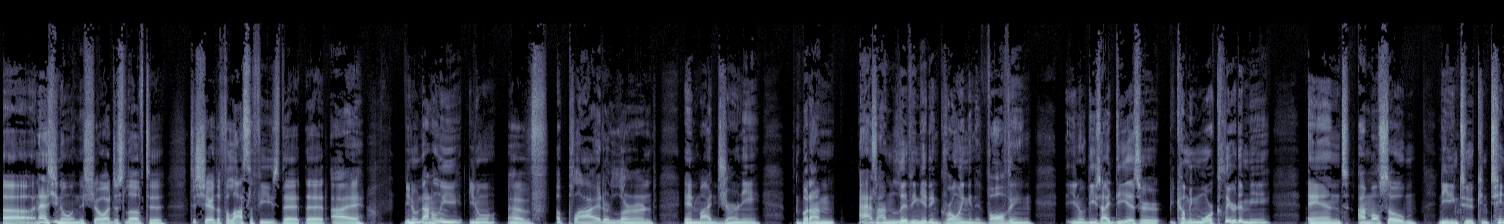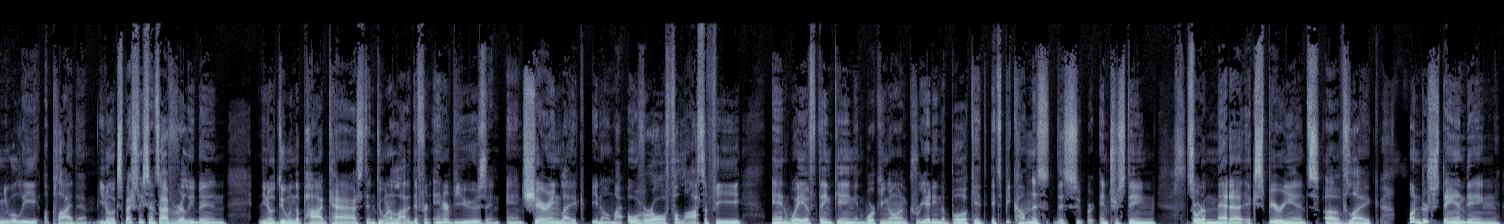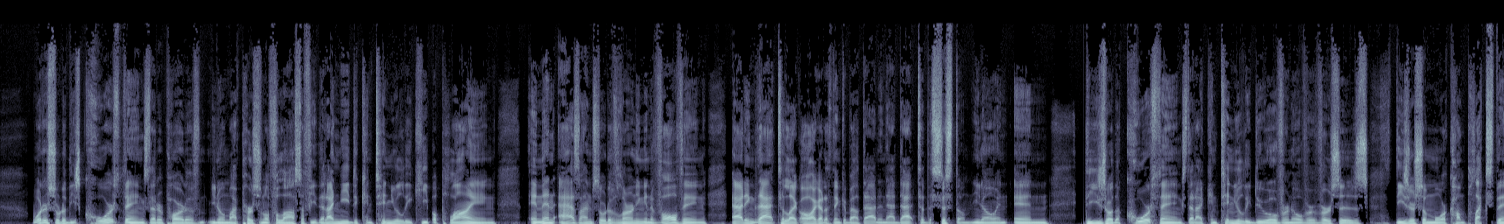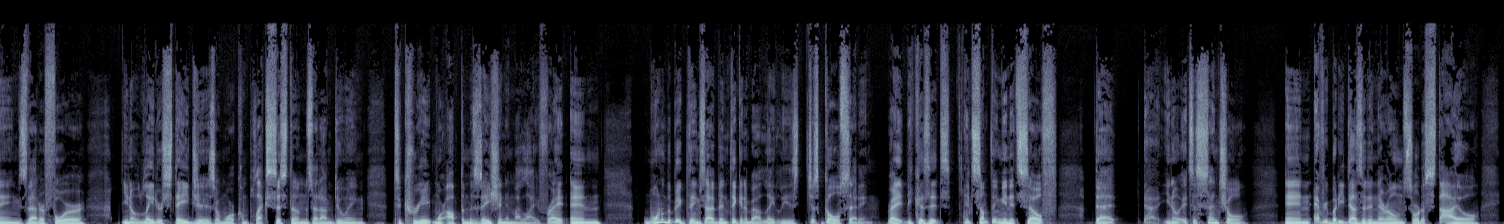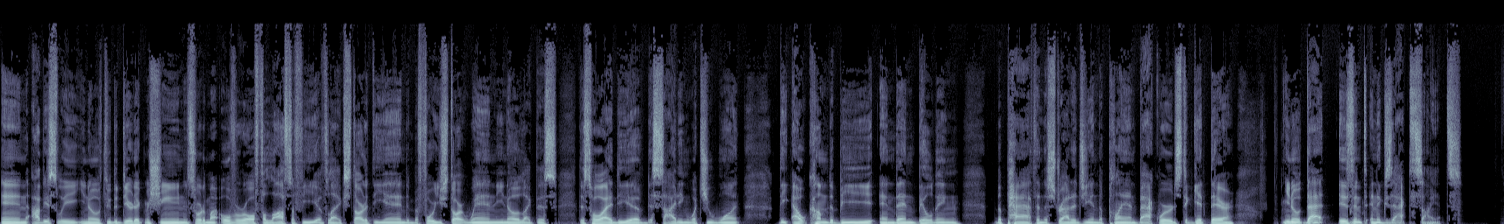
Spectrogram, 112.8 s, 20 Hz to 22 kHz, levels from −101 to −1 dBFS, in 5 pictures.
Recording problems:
none

